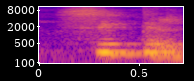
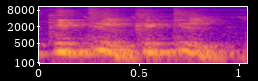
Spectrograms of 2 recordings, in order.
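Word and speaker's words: cytel: Sittle, C-Y-T-E-L. Sittle means kettle. So you can pronounce it as sittle or sometimes kittle. Because C is pronounced as a K.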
